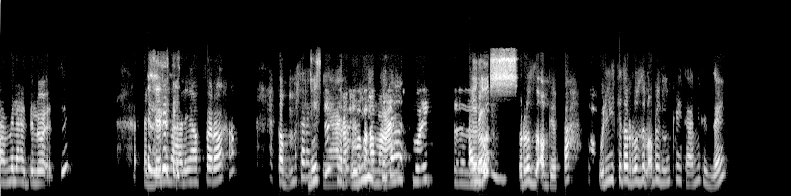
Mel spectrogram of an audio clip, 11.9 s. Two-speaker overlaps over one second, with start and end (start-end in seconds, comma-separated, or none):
4.6-6.1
